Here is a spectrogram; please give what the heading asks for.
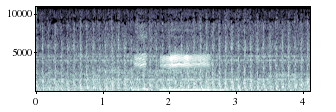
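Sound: helicopter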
